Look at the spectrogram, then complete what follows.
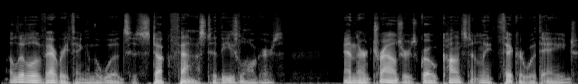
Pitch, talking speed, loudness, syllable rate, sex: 80 Hz, 220 wpm, -22 LUFS, 6.3 syllables/s, male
